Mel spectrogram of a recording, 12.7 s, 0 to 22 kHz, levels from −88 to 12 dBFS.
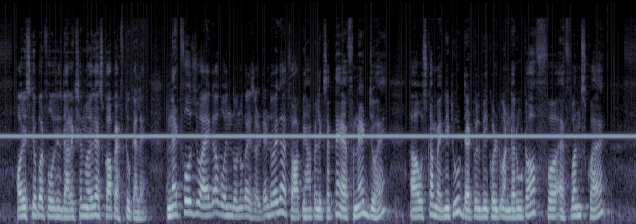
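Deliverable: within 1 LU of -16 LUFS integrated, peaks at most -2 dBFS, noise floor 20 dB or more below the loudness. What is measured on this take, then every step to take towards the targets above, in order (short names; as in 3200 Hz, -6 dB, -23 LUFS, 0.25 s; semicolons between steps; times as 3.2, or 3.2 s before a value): ticks 23/s; steady tone 1800 Hz; tone level -28 dBFS; loudness -21.5 LUFS; peak -6.5 dBFS; loudness target -16.0 LUFS
-> de-click; notch 1800 Hz, Q 30; gain +5.5 dB; limiter -2 dBFS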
